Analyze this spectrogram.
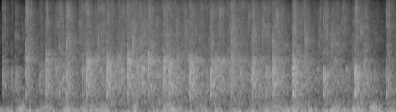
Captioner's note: audience clapping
